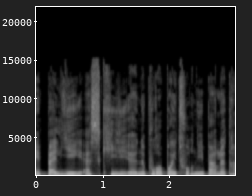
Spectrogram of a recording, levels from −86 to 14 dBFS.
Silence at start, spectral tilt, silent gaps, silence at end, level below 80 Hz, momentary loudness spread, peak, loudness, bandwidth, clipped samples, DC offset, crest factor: 0 s; -5.5 dB/octave; none; 0 s; -48 dBFS; 3 LU; -12 dBFS; -29 LUFS; 15.5 kHz; under 0.1%; under 0.1%; 18 dB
